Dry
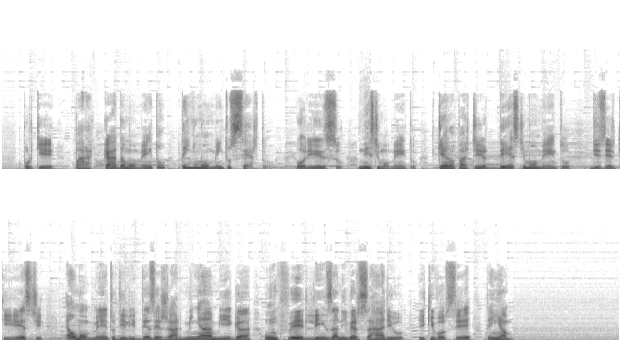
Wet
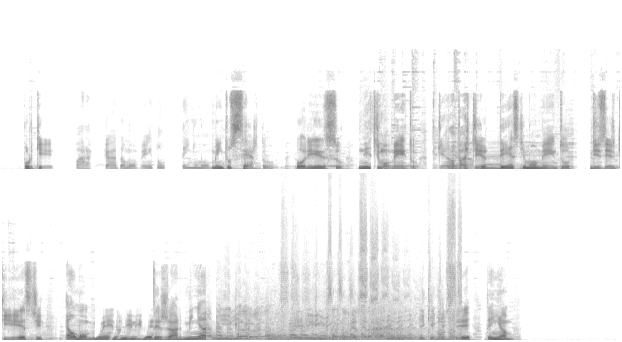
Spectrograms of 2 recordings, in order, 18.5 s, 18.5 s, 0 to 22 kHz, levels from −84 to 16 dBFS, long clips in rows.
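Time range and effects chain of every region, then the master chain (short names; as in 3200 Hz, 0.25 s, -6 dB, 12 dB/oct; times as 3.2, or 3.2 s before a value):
0.59–3.16 HPF 400 Hz 6 dB/oct + compressor 3:1, threshold -44 dBFS
3.68–4.51 upward compressor, threshold -40 dBFS + LPF 4700 Hz + bell 2600 Hz -2.5 dB 1.1 oct
5.53–7.2 tilt +3.5 dB/oct + negative-ratio compressor -28 dBFS, ratio -0.5 + notches 50/100/150/200/250/300/350/400/450/500 Hz
8.17–9.54 gate -45 dBFS, range -14 dB + high shelf 2200 Hz +11 dB + compressor, threshold -25 dBFS
10.66–11.55 LPF 2200 Hz 24 dB/oct + dispersion highs, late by 0.104 s, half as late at 590 Hz
12.33–16.17 minimum comb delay 3.7 ms + compressor 8:1, threshold -30 dBFS + warbling echo 0.162 s, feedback 52%, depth 170 cents, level -3 dB
whole clip: gate -43 dBFS, range -22 dB; dynamic EQ 5700 Hz, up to -4 dB, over -44 dBFS, Q 0.93; compressor 2:1, threshold -22 dBFS; gain -7 dB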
